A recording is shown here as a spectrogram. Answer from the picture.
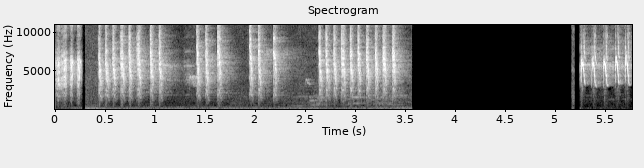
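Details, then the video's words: Agitated white-rumped shama song in short bursts of sharp, high chattering notes over a low hum, then a long silence and a final quick high phrase. "MASTERAN MURAI BATU GACOR ! LANGSUNG NYEMPLONG & EMOSI !!!"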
